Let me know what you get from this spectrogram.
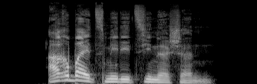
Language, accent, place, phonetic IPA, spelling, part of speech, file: German, Germany, Berlin, [ˈaʁbaɪ̯t͡smediˌt͡siːnɪʃn̩], arbeitsmedizinischen, adjective, De-arbeitsmedizinischen.ogg
- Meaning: inflection of arbeitsmedizinisch: 1. strong genitive masculine/neuter singular 2. weak/mixed genitive/dative all-gender singular 3. strong/weak/mixed accusative masculine singular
